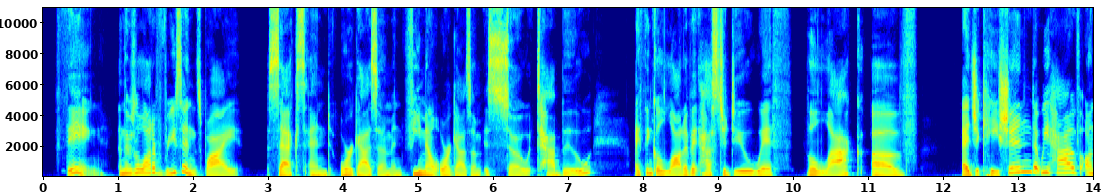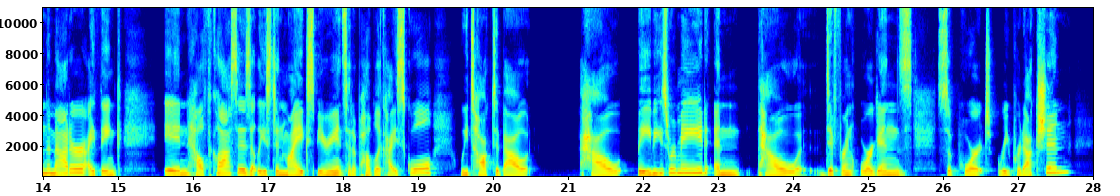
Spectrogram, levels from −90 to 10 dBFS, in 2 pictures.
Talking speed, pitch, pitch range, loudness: 140 wpm, 205 Hz, 185-245 Hz, -22 LUFS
